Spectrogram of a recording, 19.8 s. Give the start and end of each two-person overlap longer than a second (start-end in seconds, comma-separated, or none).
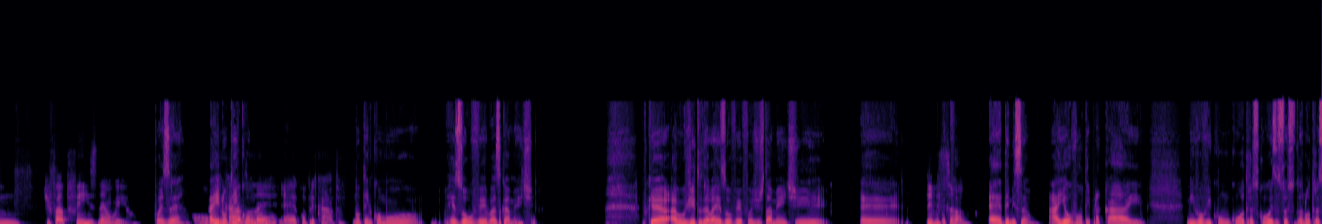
2.9-4.2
